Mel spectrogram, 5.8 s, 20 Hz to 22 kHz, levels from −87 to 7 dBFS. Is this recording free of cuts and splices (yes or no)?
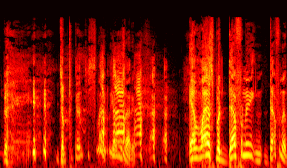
no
